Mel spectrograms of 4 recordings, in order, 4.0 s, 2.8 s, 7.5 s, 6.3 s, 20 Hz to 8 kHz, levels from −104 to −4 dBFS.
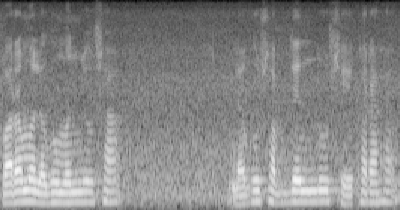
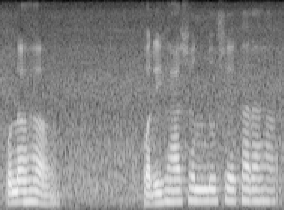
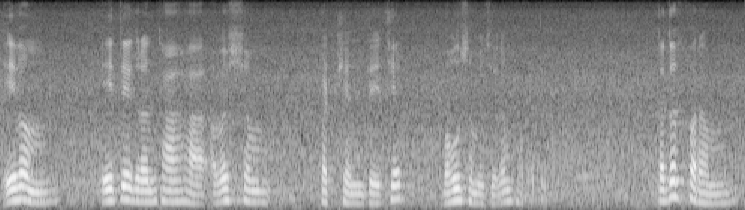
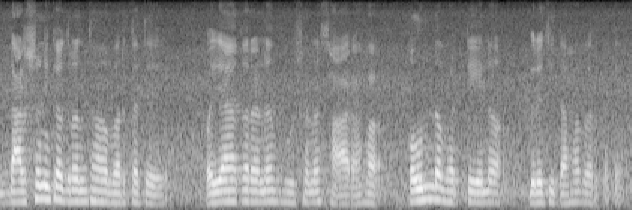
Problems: constant background noise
